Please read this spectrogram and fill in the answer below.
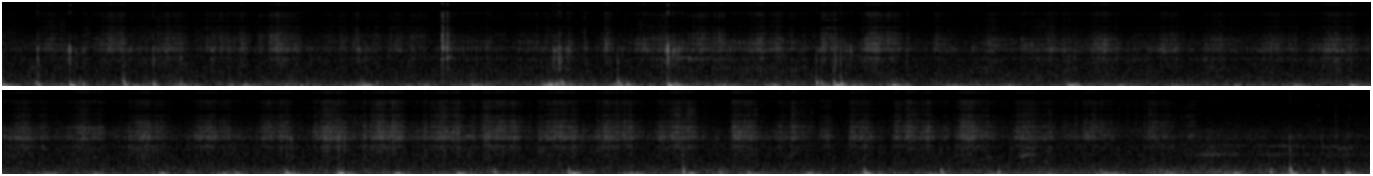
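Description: Footsteps crunching through dry fallen leaves at a walking pace, with soft thuds of each step.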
